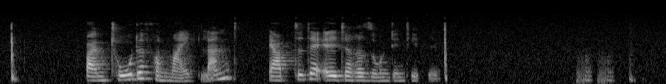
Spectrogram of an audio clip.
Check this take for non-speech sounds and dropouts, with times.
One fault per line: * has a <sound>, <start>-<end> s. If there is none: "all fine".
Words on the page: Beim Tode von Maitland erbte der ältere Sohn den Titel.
* has a laugh, 5.8-6.2 s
